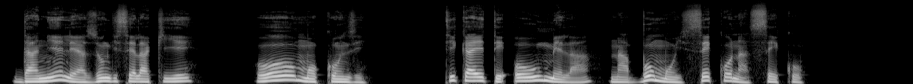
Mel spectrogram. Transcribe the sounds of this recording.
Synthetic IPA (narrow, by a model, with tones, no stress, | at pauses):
da˨ni˦ɛ˦le˨a˨zo˦ŋɡi˦se˦la˦ki˦je˦ | o˦mo˨ko˨nzi˨ | ti˦ka˦e˦te˨ʔo˦u˦me˨la˨na˨bo˦mo˨i˨sɛ˦ko˦na˨sɛ˦ko˦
